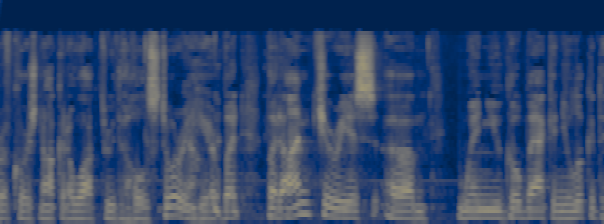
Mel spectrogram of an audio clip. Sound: laughter

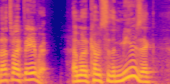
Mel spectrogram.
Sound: voice-over

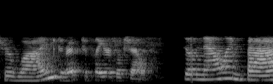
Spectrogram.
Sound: VoiceOver voice

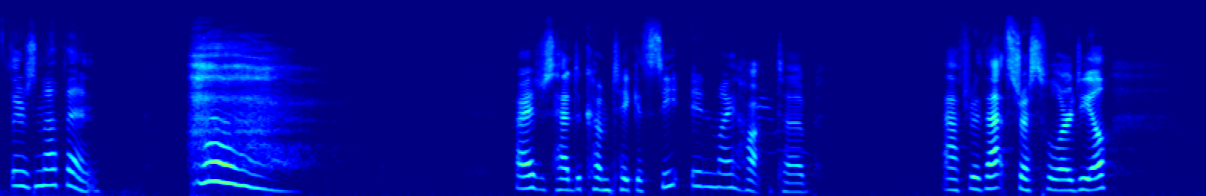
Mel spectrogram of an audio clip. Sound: long sigh

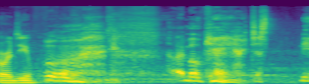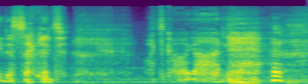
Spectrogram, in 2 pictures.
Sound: whispering

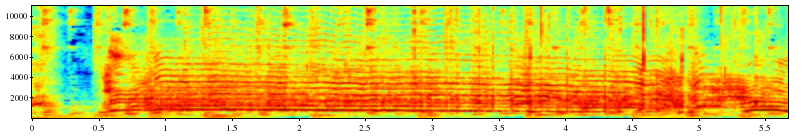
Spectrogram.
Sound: cheering and clapping

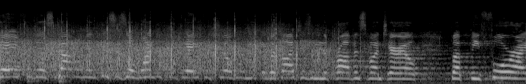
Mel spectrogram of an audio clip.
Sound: applause

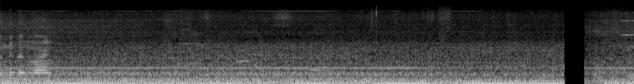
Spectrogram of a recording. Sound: bus Noises

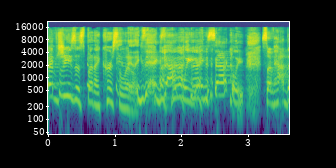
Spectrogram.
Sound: laughing

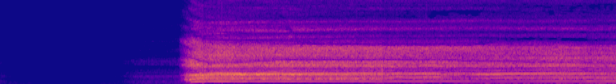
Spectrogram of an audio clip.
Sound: screaming

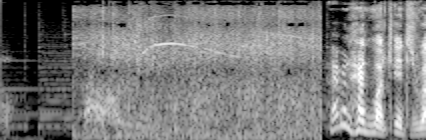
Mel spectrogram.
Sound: destruction sounds

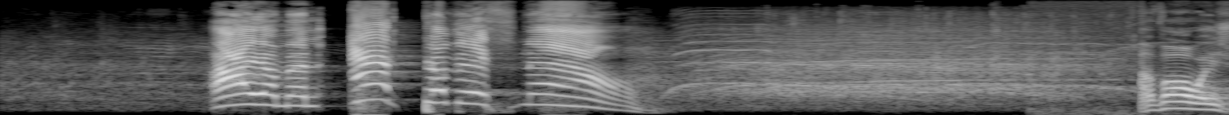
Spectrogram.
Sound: audience cheers

